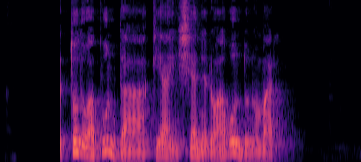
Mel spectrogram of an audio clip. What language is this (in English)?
Galician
